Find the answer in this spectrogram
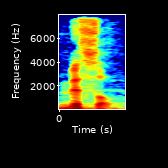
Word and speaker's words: Missal: Missal, am I pronouncing your name correctly? It's Missal.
